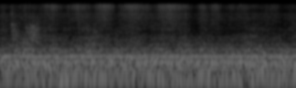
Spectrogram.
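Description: Faint scratchy strokes of a small paintbrush and a foam roller working paint over a grooved siding panel, over a steady low hum.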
